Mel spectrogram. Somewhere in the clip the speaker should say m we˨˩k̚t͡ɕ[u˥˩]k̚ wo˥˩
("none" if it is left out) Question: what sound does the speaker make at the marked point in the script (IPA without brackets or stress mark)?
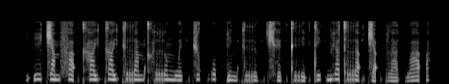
u˥˩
